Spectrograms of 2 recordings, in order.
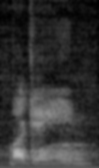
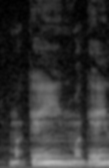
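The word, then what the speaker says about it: מָגֵן: The pronunciation. Strong's H 4043. Magain. So that's how you pronounce that. Magain, that's how they pronounce it.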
